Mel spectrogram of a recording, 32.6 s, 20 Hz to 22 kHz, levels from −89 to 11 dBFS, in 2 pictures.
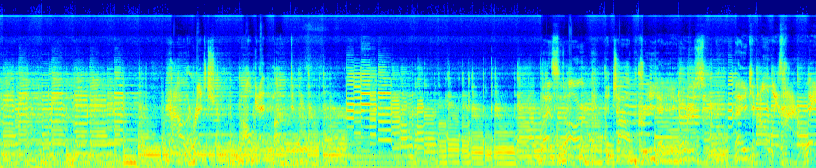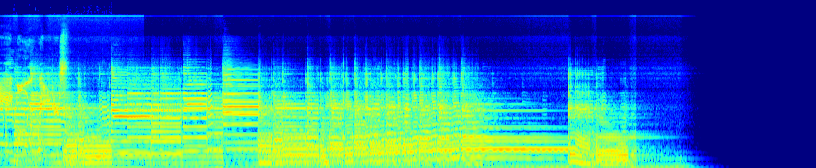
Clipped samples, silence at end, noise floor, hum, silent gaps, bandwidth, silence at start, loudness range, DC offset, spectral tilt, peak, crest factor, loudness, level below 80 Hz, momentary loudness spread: under 0.1%; 0 s; -85 dBFS; none; none; 18 kHz; 0 s; 7 LU; 1%; -4.5 dB/octave; -4 dBFS; 16 dB; -18 LUFS; -46 dBFS; 7 LU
